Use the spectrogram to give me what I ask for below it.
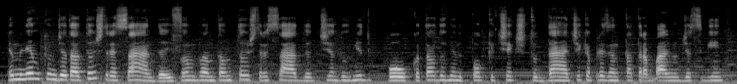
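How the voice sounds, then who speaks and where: A middle-aged woman, a psychiatrist telling stories in a casual podcast conversation, lively and acting out the people she quotes. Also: fairly low pitch, rapid-fire, hardly any pauses, soft background music. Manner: animated storyteller, acts out quoted voices. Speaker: psychiatrist guest.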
